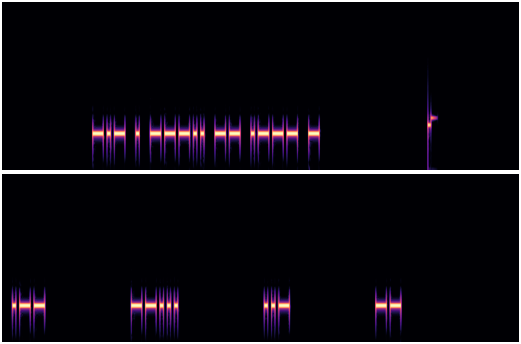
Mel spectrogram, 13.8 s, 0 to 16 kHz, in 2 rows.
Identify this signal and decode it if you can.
Morse code, heard as a keyed tone, about 25 wpm, spaced as for 12 wpm, 700 Hz. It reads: KE8MJT W7UM
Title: USA Call Signs - 8x Character Spacing - 25wpm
